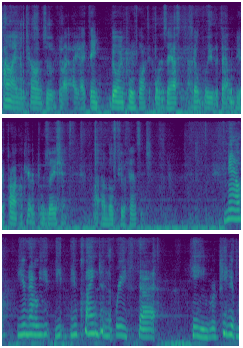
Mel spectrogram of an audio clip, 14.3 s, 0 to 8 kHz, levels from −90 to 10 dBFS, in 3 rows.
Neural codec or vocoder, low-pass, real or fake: codec, 24 kHz, 1 kbps, SNAC; 7.2 kHz; fake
